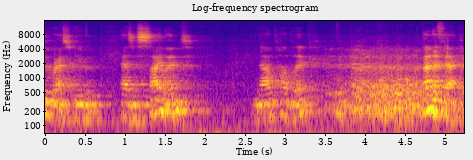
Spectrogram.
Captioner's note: laughter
